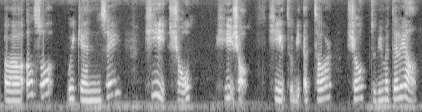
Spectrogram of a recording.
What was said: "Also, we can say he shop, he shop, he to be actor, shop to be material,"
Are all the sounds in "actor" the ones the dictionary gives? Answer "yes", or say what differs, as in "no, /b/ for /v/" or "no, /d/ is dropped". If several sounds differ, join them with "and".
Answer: no, /k/ is dropped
